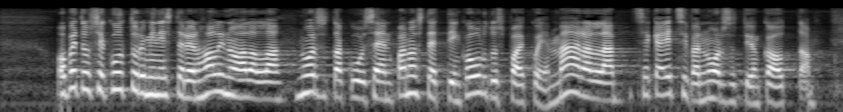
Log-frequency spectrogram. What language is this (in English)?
Finnish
